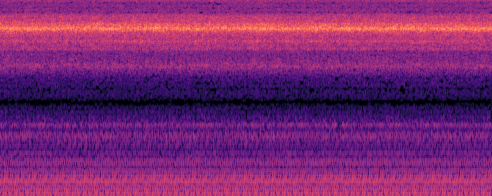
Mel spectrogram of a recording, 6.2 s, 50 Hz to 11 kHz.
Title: Asmr Nebulizer Aerosol White Noise 1/2 Hour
